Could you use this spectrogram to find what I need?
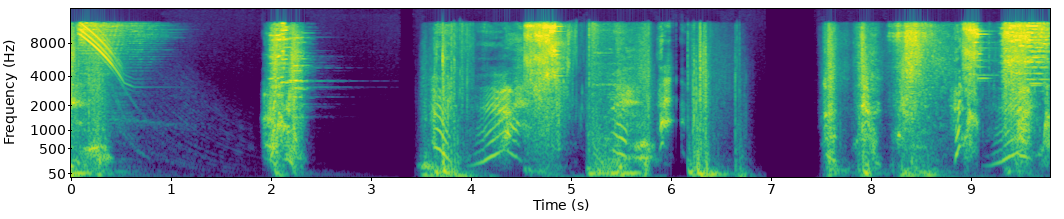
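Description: Punches and kicks land with heavy thuds and whooshes.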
